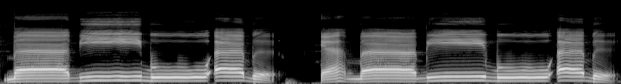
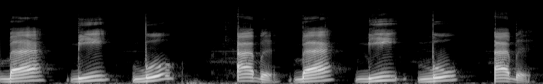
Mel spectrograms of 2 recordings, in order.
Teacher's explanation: Batuah itu B itu Ba itu ya Jadi huruf ba itu dilafalkan sebagaimana kita melafalkan huruf B pada abjet alfabet dengan menyentuhkan bagian bibir atas dan bibir bawah kita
